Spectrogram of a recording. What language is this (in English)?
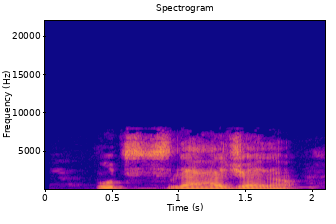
Kabyle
